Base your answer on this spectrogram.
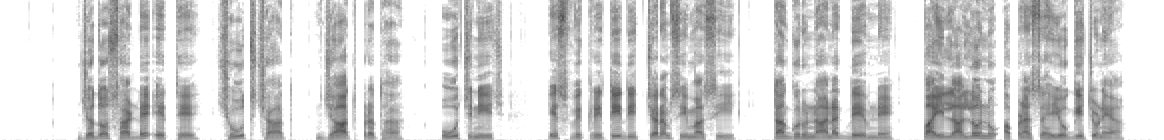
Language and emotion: Punjabi, neutral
